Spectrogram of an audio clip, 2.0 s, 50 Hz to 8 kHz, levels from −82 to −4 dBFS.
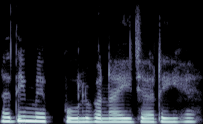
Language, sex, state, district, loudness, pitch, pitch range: Hindi, female, Bihar, Saran, -18 LUFS, 225 Hz, 220-250 Hz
